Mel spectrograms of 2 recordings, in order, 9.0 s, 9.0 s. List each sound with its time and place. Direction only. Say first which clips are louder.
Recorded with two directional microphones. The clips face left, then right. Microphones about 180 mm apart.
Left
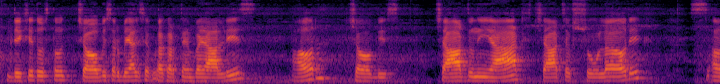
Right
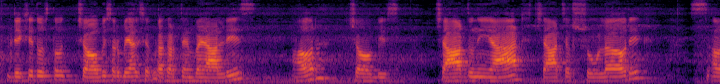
0.1 s speech: left 3 dB; 20° left (ahead or behind)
